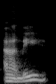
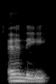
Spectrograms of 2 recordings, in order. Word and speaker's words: any: But like if you mispronounced a word, or if you said Manny or Annie instead of any and many, I used to get a note about those. Annie is a girl's name, it's any.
